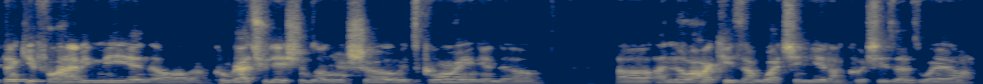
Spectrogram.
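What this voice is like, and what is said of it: French accent, slightly sick voice. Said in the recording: “I apologize for being a little sick... I already have an accent... as somebody who actually speaks French”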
